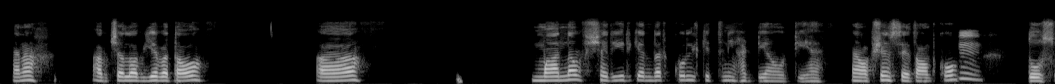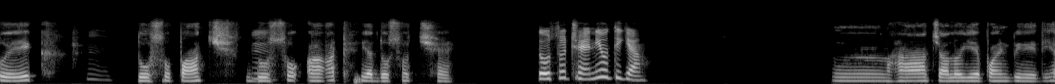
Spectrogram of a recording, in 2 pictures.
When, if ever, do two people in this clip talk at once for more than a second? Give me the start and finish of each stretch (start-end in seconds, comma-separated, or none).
none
